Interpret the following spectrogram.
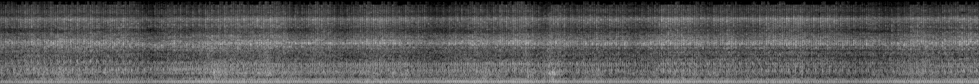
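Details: Tractor diesel working under load during cultivation after its engine knocking was fixed: steady, even drone with no knocking or ticking; healthy.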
